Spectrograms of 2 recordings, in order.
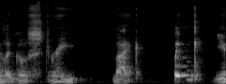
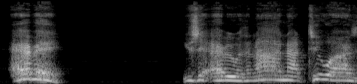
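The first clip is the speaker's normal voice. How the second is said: high, loud horrified yell; freaked-out yell at the ghost girl; panicked shout; 11 semitones higher, 8 dB louder than usual. Retold or imitated. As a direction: scream her name in shock. Sees eyes in her hand.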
